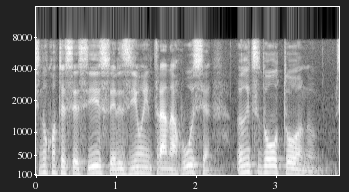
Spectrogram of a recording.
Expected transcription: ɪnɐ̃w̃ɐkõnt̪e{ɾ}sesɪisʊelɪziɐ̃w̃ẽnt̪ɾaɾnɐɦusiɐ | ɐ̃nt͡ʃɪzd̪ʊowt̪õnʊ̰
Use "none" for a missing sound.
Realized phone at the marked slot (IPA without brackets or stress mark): none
